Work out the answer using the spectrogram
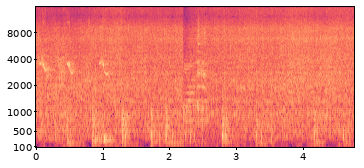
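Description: Chicken pieces frying in hot ghee with an onion-tomato masala: a steady loud sizzle, with the spoon knocking and scraping against the pot as the pieces are stirred.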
